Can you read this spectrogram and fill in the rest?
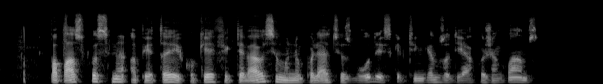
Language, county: Lithuanian, Marijampolė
